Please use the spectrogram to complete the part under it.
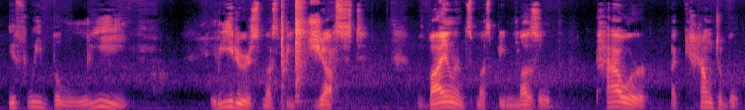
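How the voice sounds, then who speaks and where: A man playing an earnest, idealistic upper-class nineteenth-century gentleman in a dramatic book reading, solemn, deliberate and oratorical. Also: medium pitch, breathy edge, exaggerated voice.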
